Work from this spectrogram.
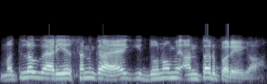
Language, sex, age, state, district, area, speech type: Hindi, male, 18-30, Bihar, Darbhanga, rural, conversation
